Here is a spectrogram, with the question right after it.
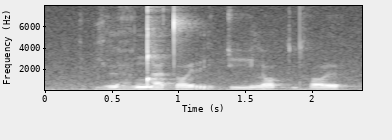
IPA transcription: pʲe̤ la̤ŋ͡ǃat̪ɔə̯ri̤ ki lɔkdʱɔə̯

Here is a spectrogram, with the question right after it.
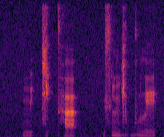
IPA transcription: n̪i˨t̚t͡ɕe˦ʔt̪ʰa˧ | sĩ˥˧ɡju˧ɡu˥˧le˨˦

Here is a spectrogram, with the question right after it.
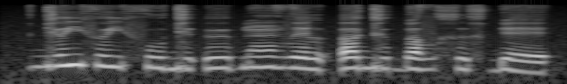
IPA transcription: ɡʲɵjfʉj fuɡʲɨʔʉ ɓõvel ʔɐɡʲu ɠɐvxɨx ɠe

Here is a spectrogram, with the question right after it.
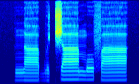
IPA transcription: naː˨bə˨ t͡ʃaː˦mo˦faː˦

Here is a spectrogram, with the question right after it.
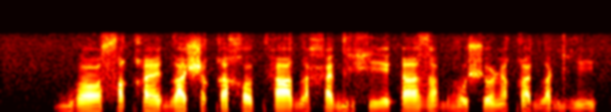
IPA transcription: boː sˤɯqʰiːd̪ɑ ʃiqeχo t̪ʰæːdˤexæd̪i xiːe̯ʔiːzˤebʱo ʃoːɳeqø d̪ɑɡʱi

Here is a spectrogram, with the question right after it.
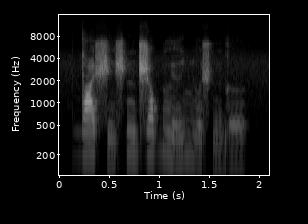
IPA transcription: dˤo˦ʃi˨ʃ nd͡ʒɒ˦blʲɘ˨˦ʎo˧ʃ ŋɡɵ˨

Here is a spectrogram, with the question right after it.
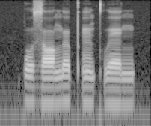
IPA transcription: pozɒŋœ pʼɛ̃kʷʼɛŋ

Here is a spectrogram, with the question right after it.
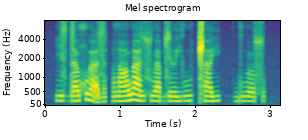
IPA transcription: izdaχʷaːz | ðˤawaːz sʷaːbzøːjuːǁaj | ɡuːsˤ

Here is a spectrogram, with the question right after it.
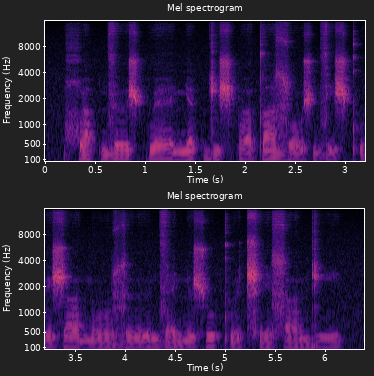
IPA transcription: χʷa˦˨p nzɯː˦ʃkʷɛː˨ ɲɛ˧pɡi˦˨ʃpʌ˨t̪a˦ ɮoː˨ʃnzi˨ʃkʷʼe˨˦ʃʌː˧ n̪oː˨ɮɯː˨˦ nzɛ˨ɲɯ˦ʃ ɾu˦kʷʼe˨ʈ͡ʂʰe˨˦ ɬʌː˨ŋɡiː˦

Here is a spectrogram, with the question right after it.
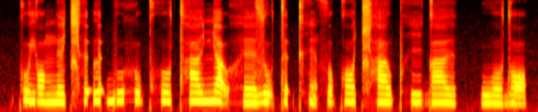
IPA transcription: kṵ˦˨jɔ˨ ŋe˨t͡ɕʰɪ˦ʔlɪ˦ʔbu˦ hṵ˦˨kʰo˦ tʰa˦ɪ̯ ɲa̰˦˨ʊ̯ he˨zṵ˦˨ tɪ˦ʔkʰĩ˦˨ θo̰˦˨kɔ˦t͡ɕʰa˦ʊ̯ pʰi˦ ɡa˦ɪ̯ | wo˨dɔ̰˦˨

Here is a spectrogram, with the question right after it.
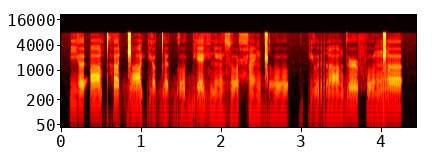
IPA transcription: jə˥ʔɑ̃˥t̪ʰʌ˥ ɡ͡ǁɑ̃˥pʲɔ˩d̪ə˩ ɡo˩bʲɛ˥vʲẽ˩ zo˩ħɛ̃˩ɡ͡ǁo˩ | pʲu˩rɑ̃˩ d̪ə˞˥fo˩ŋ͡ǁʌ˥

